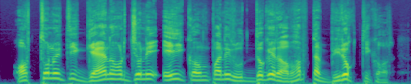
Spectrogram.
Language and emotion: Bengali, disgusted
